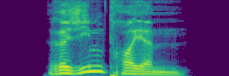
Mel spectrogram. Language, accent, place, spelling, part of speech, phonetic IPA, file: German, Germany, Berlin, regimetreuem, adjective, [ʁeˈʒiːmˌtʁɔɪ̯əm], De-regimetreuem.ogg
- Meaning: strong dative masculine/neuter singular of regimetreu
